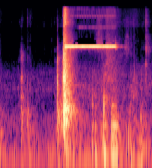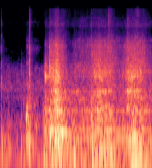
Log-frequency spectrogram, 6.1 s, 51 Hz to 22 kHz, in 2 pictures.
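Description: Hotpoint NSWR843C washing machine giving one long, high beep about a second in as a programme is started. About four seconds in, the machine starts running with a steady mechanical noise and a low hum.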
